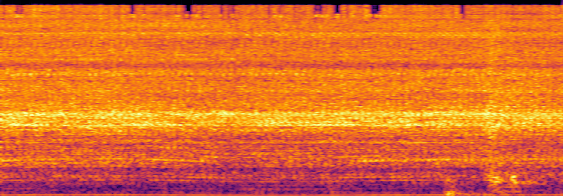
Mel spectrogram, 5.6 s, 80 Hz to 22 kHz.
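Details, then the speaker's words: 2023 Hyundai Verna BS6 petrol automatic, also overheating and hard starting: steady idle with light, fast tak-tak tapping from the engine, confirmed as worn, loose pistons slapping, with cylinder bores cut and loose, found on teardown. "तो जो हमारा engine में से टकटक वाला sound आ रहा था वो हमारा 100% पिस्टन का साउंड था। तो यह पिस्टन पूरे टकटक कर रहे हैं।"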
